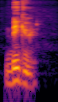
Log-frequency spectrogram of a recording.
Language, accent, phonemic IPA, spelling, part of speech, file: French, France, /be.ɡy/, bégu, adjective, LL-Q150 (fra)-bégu.wav
- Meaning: retrognathous (of the teeth of a horse etc.)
